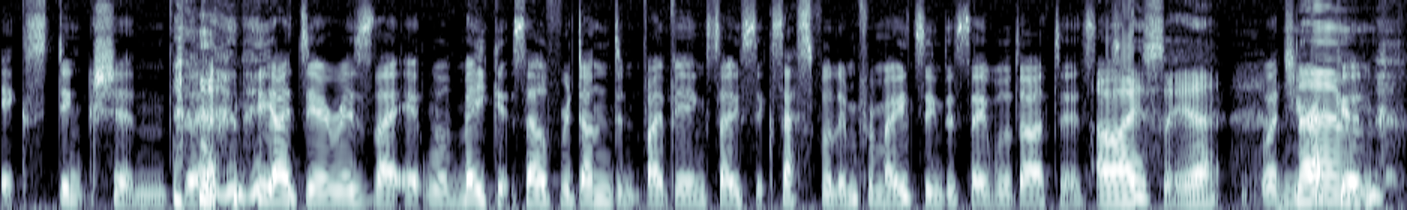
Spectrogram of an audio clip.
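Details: Adult woman speaking; normal speech.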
